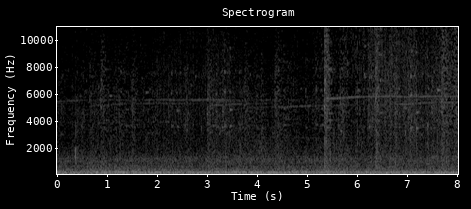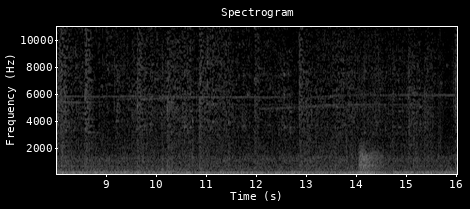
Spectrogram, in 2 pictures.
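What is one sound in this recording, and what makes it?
Footsteps crunch on a rocky floor.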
